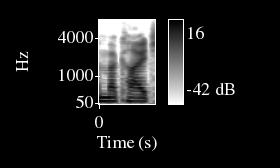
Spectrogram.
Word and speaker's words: Makkai: She's also taught at the Lake Forest College and held the Mackey Chair in Creative Writing at Beloit College in Wisconsin. So she is a workin'. – It's pronounced the Makkai Chair in Wisconsin.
